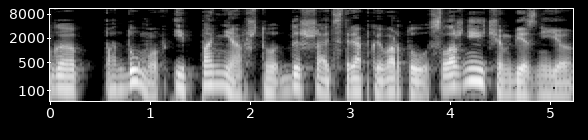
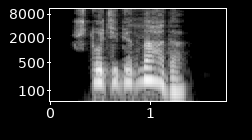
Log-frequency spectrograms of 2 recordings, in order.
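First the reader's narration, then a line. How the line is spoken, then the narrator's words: Unusually husky voice. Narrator (Russian): Голос оказался непривычно сиплым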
